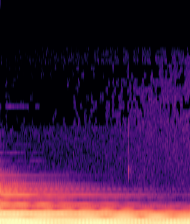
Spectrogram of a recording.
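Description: Open chord on an acoustic guitar, strummed from the D string down, ringing loudly and sustaining evenly with no pause or restrike.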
